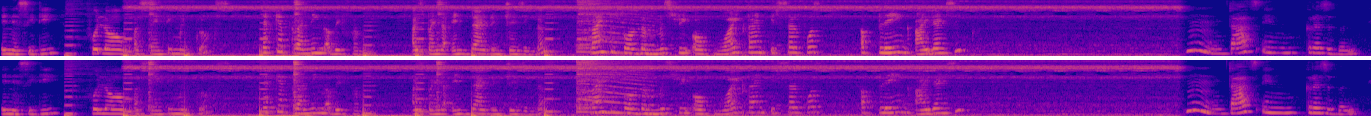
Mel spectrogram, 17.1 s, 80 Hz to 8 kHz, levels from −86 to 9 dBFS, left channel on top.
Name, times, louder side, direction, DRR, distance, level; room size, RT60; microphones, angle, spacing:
voice 1, 0.0-0.7 1.1-2.8 3.2-4.7 5.1-6.9 7.4-10.3 10.7-12.0 15.1-15.2, left 3 dB, 70° left, 5 dB, 0.5 m, -35 dB
sound 1, 0.8-0.9 1.5-1.9 2.3-2.4 3.2-3.3 3.7-3.8 4.5-4.6 5.2-5.5 5.9-6.0 6.8-6.9 7.2-8.2, equal, 85° right, 0.6 m, -23 dB
sound 2, 1.5-14.7, equal, 50° right, 0.7 m, -23 dB
voice 2, 14.8-17.0, right 3 dB, 20° right, 3 dB, 0.4 m, -38 dB
2.1 x 2.0 x 3.3 m, 0.30 s
head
